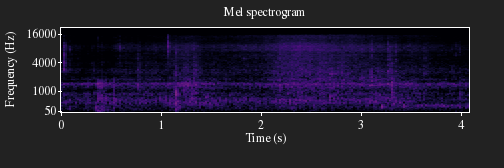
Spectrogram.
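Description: Near silence: faint outdoor ambience with a couple of soft clicks.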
